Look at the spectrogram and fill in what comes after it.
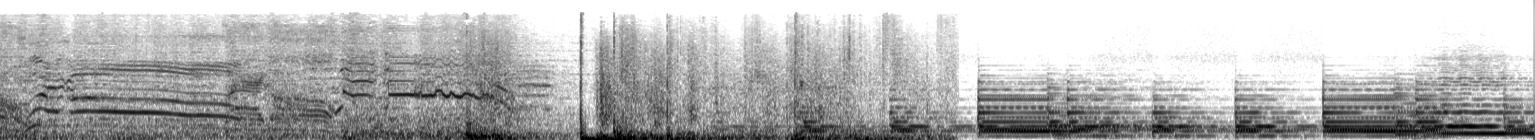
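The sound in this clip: Cannon fire in a dramatized sea battle between English and Spanish ships: a heavy boom bursts out amid shouting voices, and music follows.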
